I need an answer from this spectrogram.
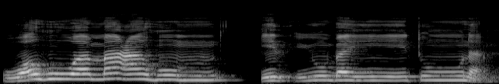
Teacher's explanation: واو ہا اور اگلے واو کو نون سے ادا کریں گے، عین کو گہرائی سے ادا کریں گے ، وہو معہم اذ یبیتون، اذ ذال کو باریک ادا کریں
